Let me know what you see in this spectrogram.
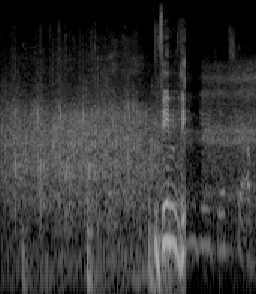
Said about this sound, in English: Who's the applause for? For those who cleaned up? Or, yeah, of course. That's for them.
